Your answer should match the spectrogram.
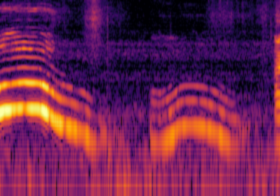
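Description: Two drawn-out animal cries: the first long, rising slightly and then falling in pitch, the second shorter, rising and then falling.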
